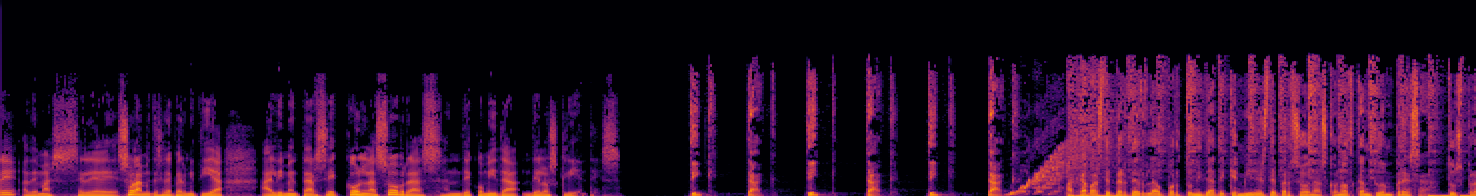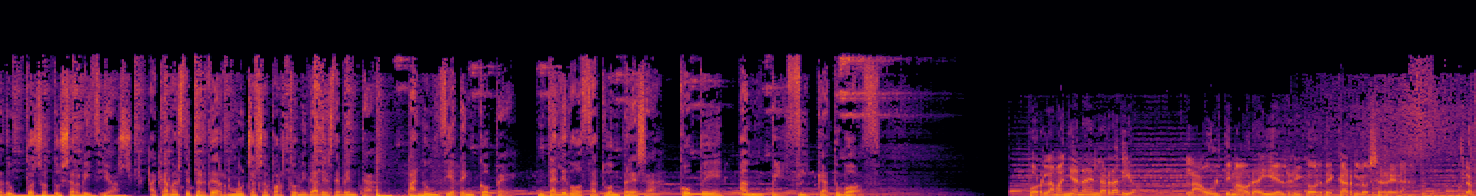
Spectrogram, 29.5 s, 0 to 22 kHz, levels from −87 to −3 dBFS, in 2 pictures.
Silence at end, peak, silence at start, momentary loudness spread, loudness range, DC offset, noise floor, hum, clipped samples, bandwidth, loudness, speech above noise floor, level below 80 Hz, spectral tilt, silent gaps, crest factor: 0 s; -10 dBFS; 0 s; 8 LU; 5 LU; under 0.1%; -62 dBFS; none; under 0.1%; 16 kHz; -27 LUFS; 35 dB; -38 dBFS; -4.5 dB/octave; 6.40-6.51 s, 24.62-24.83 s; 18 dB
